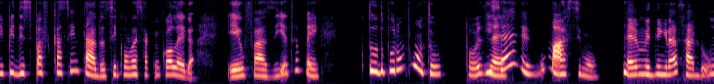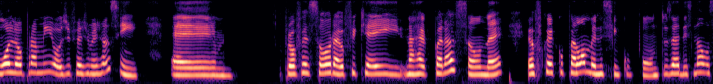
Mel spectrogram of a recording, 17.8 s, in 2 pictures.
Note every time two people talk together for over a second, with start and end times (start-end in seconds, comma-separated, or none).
none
